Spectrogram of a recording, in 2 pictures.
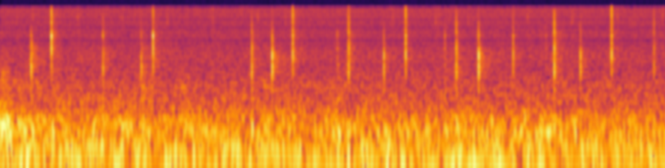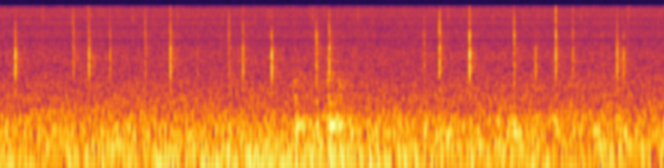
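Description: Fingernails tap on a clear plastic micellar water bottle filled with liquid and held in hand. Quick, irregular, dry clicks with bright, high tops die away almost instantly over a quiet, steady low rumble and hiss.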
